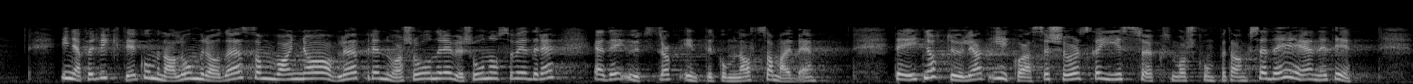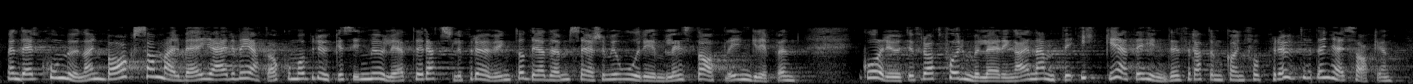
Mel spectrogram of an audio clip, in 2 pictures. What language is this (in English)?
Norwegian Bokmål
